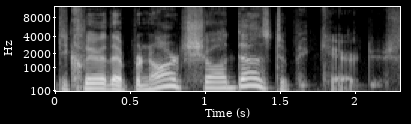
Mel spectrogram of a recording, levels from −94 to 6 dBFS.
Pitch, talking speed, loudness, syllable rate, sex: 175 Hz, 180 wpm, -16 LUFS, 5.8 syllables/s, male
